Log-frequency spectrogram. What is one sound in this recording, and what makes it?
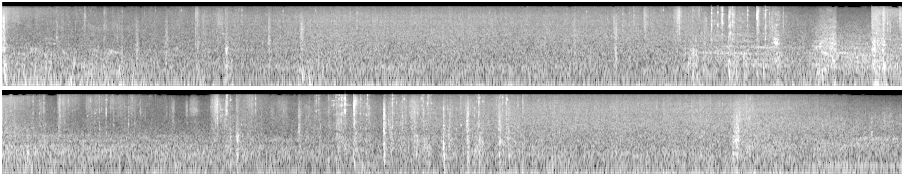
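Water splashes underfoot while sliding down a stream.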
